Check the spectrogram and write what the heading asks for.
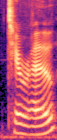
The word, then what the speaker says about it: tarot: it tara tara yeah people get kind of funny about how you say um taro no i don't say tear it and people really make fun of that but it's taro t-a-r-o-t somebody's tried to tell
